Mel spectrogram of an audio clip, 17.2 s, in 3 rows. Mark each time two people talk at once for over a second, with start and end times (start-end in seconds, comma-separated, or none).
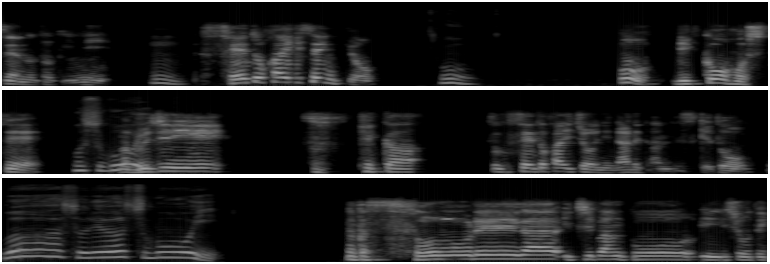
none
